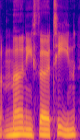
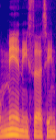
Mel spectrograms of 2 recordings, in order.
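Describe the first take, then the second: First: "Myrny" said with an er vowel, MUR-nee; first guess pronunciation. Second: "Mirny" said with an ear vowel, MEER-nee; alternative pronunciation. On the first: Reader guessing at a town's name, "Myrny" as MUR-nee. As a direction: say "Myrny" to rhyme with journey. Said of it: "or Mirny thirteen, perhaps". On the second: Reader offering another guess at a town's name, "Mirny" as MEER-nee. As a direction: say "Mirny" starting like mere. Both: Shown as a demonstration.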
